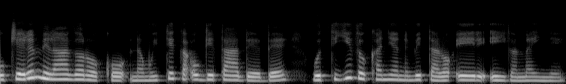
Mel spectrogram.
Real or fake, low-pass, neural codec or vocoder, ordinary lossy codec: fake; none; codec, 24 kHz, 0.9 kbps, WavTokenizer, large speech release; none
